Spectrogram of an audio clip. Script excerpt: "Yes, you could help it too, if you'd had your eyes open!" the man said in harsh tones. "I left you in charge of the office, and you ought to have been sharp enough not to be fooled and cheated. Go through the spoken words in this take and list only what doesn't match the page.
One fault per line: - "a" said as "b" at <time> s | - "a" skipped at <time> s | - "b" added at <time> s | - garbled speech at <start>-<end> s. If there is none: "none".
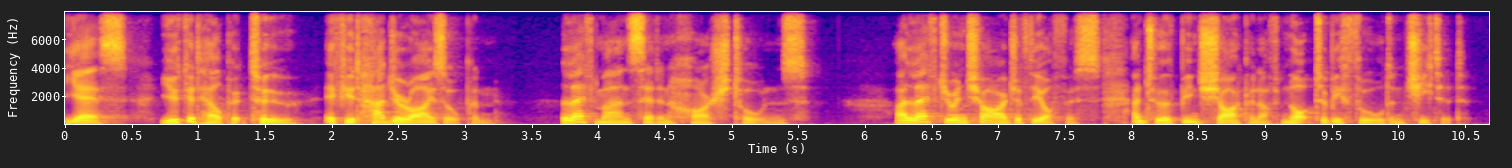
- "the" said as "left" at 3.7 s
- "you ought" skipped at 8.1 s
